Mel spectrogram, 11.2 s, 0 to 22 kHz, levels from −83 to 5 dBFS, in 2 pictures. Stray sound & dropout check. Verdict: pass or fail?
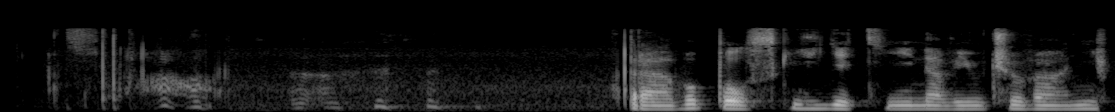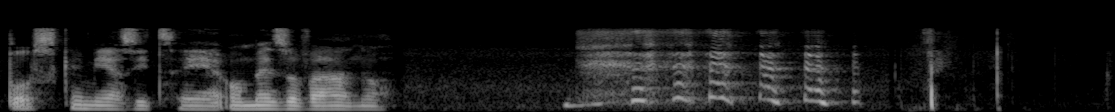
fail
